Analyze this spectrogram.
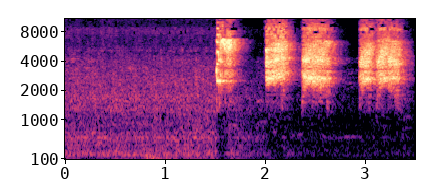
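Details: Tamed wild black francolin from Hangu, Khyber Pakhtunkhwa, Pakistan, after a quiet low hum, delivers four loud, harsh, buzzy notes in a rhythmic phrase, each about a third of a second long.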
